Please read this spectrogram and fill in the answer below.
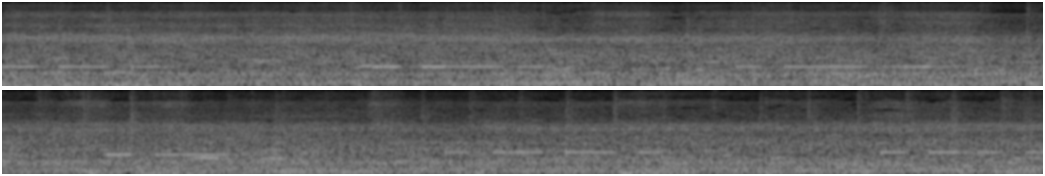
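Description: Steady, loud noise of an outdoor scene, with voices and traffic, and a single high tone that sounds on and off in short stretches, more often near the end.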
